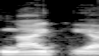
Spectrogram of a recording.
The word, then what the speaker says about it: Nike: It's pronounced Nike. I promise you. Promise you. Well, Promise you. It's as Nike.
